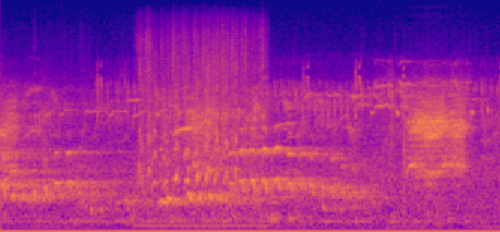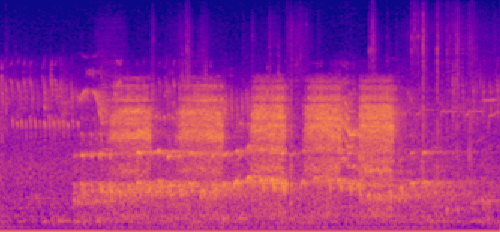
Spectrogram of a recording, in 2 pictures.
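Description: Birds calling, with cooing calls like a pigeon's or dove's, repeating many times.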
